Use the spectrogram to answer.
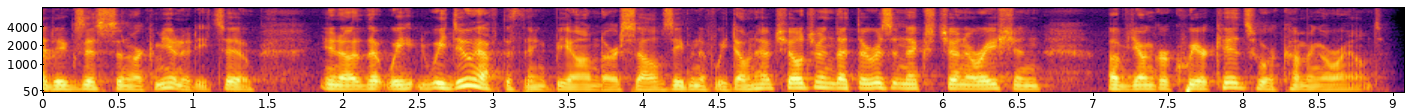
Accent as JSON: {"language": "English", "region": "New Jersey", "country": "United States", "said": "I'm from New Jersey"}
